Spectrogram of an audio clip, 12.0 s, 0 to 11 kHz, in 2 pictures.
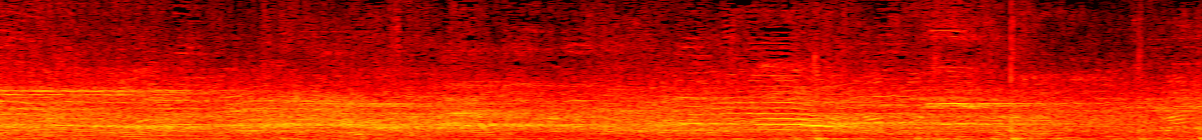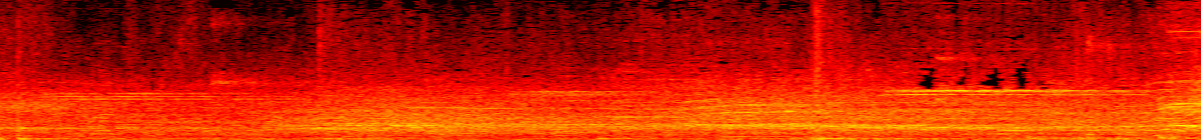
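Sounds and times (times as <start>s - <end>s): echoing chatter of people: 0.0s - 12.0s.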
